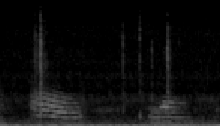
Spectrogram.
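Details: Pet domestic cat meowing in the background indoors while its owner gives a spoken reading; two harmonic meows, the first longer and slightly falling, the second shorter about a second later, over low steady background hum.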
